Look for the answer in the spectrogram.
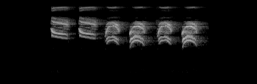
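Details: Series of six high, slurred, buzzy notes from a blue-gray gnatcatcher, each dropping slightly in pitch, delivered rapidly in a single phrase against silence.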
